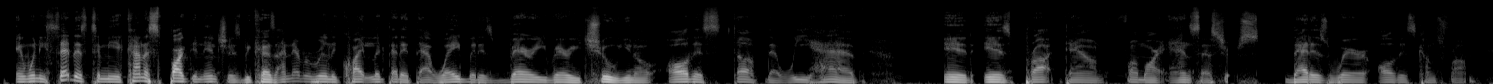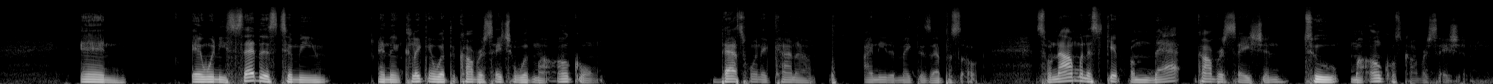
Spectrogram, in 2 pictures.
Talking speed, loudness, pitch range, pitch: 185 wpm, -28 LUFS, 100-120 Hz, 110 Hz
